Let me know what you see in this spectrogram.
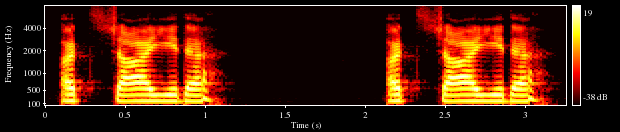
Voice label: "vccayetv", muscogee; Mvskoke Words with Repeated Consonants; A Dictionary of Creek/Muskogee; SIL International

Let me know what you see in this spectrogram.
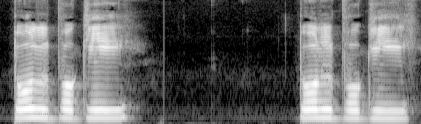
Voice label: "tolpoke", Muscogee

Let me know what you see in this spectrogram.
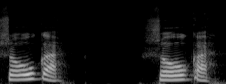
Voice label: "svokv", Muscogee

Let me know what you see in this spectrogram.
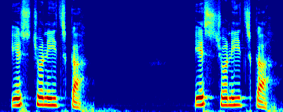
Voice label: "escuneckv", Muscogee

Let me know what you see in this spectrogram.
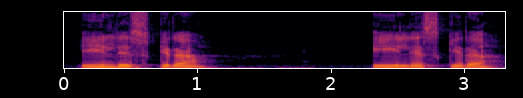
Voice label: "elesketv", Muscogee

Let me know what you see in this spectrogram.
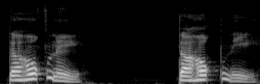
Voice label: "tvhokne", Muscogee

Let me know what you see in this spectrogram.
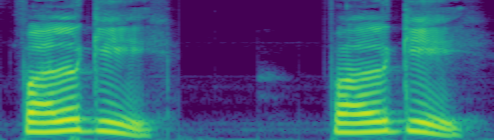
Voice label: "fvlke", muscogee

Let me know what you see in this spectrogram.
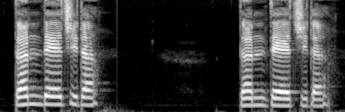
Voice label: "tvnticetv", muscogee

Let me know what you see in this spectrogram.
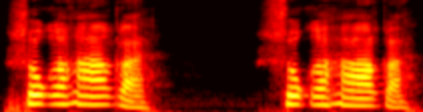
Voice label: "sokv-hakv", Muscogee

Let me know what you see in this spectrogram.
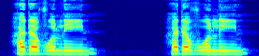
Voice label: "hvtvwolen", Muscogee

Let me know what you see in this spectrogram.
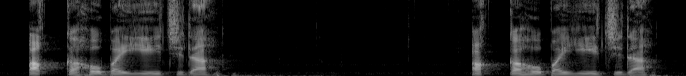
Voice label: "ak vhopayecetv", Muscogee

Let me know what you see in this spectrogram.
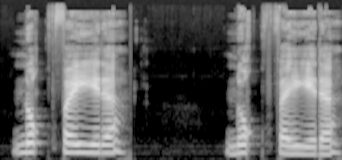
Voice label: "nokfiyetv", Muscogee

